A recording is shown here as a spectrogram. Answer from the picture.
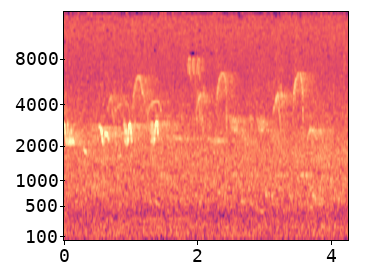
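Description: Faint birds chirping in the background over a low steady hiss. Short chirps and small arching calls come again and again.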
